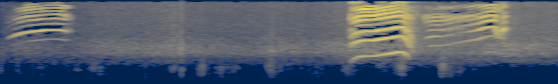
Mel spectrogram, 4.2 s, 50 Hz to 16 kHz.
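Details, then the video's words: Northern lapwing recorded in May 2018 over tulip fields at Noordwijkerhout, Netherlands: a brief nasal cry, a pause, then a loud rising-falling wheeze followed closely by a thinner drawn-out note. "Northern Lapwing - Kiebitz - Vanellus vanellus - calling"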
